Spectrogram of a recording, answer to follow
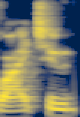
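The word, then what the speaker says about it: YU2: to the right of those are the kanto y2 desktop speakers they're spelled like youtube but they're pronounced y2 these are really good desktop speakers they're not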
